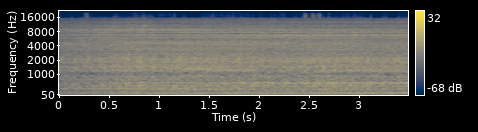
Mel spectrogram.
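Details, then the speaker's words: Warm petrol engine, idle speed control valve unplugged and timing fixed for base idle setting: turning the idle air screw clockwise restricts idle air, so idle sags lower and rougher, nearly stalling, and can kill the engine. "you can hear that idle drop down. Almost to the point of dying. In fact, I bet if I go far enough, there it goes. So if you cut off enough air supply, you can actually kill the motor."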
